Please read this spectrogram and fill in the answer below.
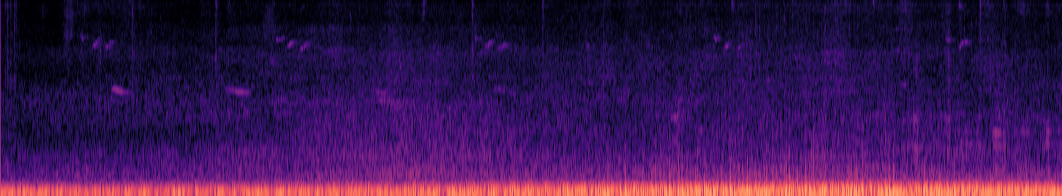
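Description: Wind buffeting the microphone: a loud, low, fluttering rumble that grows stronger about halfway through.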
